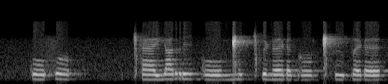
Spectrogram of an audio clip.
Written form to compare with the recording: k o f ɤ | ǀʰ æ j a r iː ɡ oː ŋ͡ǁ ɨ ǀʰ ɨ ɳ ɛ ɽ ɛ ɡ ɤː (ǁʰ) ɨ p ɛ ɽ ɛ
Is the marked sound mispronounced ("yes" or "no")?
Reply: no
